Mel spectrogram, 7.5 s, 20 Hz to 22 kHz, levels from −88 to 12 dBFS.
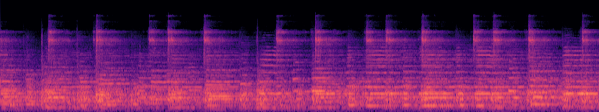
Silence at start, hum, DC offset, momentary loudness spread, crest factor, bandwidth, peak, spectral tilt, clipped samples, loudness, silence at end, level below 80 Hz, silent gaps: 0 s; none; under 0.1%; 5 LU; 14 dB; 14 kHz; -6 dBFS; -4 dB/octave; under 0.1%; -21 LUFS; 0 s; -58 dBFS; none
